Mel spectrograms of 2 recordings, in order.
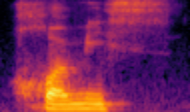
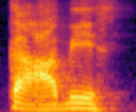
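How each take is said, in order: First: Khamis with a raspy throat kh; Khamis, kh from the upper throat; correct Arabic Khamis. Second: Kamis with a plain k sound; Kamis, plain k, no throat sound; wrong Malay Kamis. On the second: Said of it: "Orang Melayu sebut". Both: Shown as a demonstration.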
